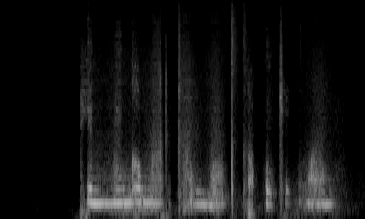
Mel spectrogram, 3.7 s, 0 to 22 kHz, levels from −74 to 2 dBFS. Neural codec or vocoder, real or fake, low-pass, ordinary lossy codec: codec, 44.1 kHz, 0.9 kbps, DAC; fake; none; none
